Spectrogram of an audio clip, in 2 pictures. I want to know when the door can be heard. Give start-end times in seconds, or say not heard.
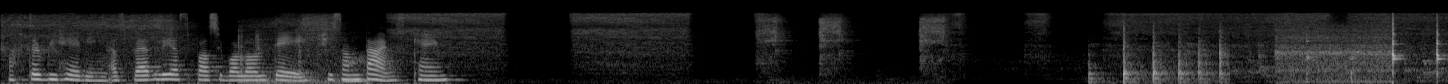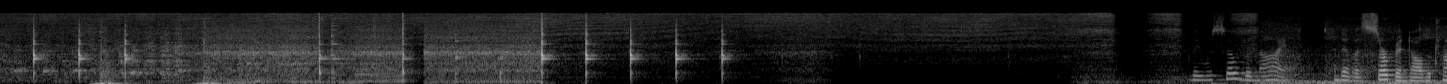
2.4-3.7, 15.3-16.6.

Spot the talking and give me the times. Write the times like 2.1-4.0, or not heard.
0.1-4.5, 26.4-28.9.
